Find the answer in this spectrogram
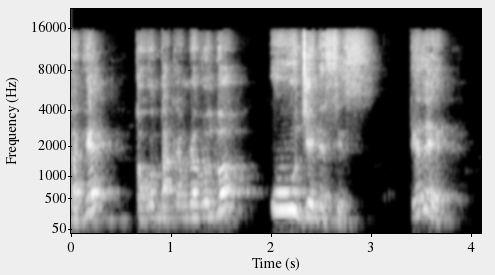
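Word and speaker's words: oogenesis: sell উৎপাদিত হয়ে থাকে তখন তাকে আমরা বলবো উজেনেসিস ঠিক আছে প্রোনাউন্সিয়েশনটা একটু মাথায় রাখবে ডাবল ও একচুয়াল প্রোনাউন্সিয়েশনে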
